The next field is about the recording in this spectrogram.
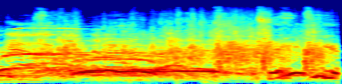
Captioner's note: audience cheering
